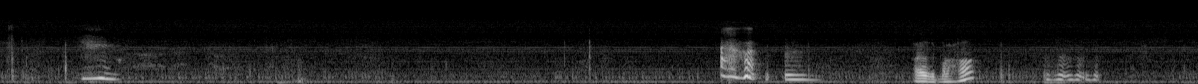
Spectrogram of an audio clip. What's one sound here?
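A young girl giggles close by.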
